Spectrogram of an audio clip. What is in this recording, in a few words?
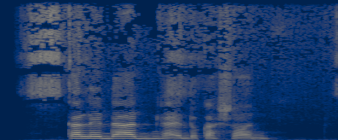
Cebuano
